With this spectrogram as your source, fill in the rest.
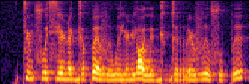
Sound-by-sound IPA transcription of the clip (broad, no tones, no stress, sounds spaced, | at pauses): tʲ u ɳ sʷ ɛ sʲ ɛ ɳ ɛ ɡʲ ɒ p ɛ v ɪ w ɪ j ɪ ɳ j ɒ lʲ ɒ ɡʲ u ɡ ɪ r ɪ ɭ v ɪ sʷ ɛ p ɪ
